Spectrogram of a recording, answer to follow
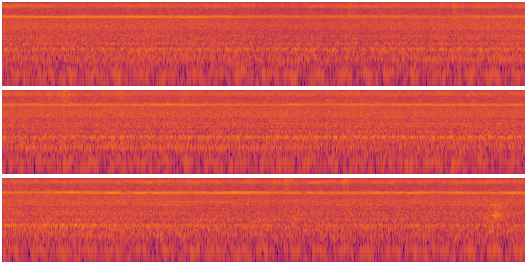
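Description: Cable extrusion machinery running steadily: a constant mechanical drone with a steady hum and a high, even whine, unchanging throughout.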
